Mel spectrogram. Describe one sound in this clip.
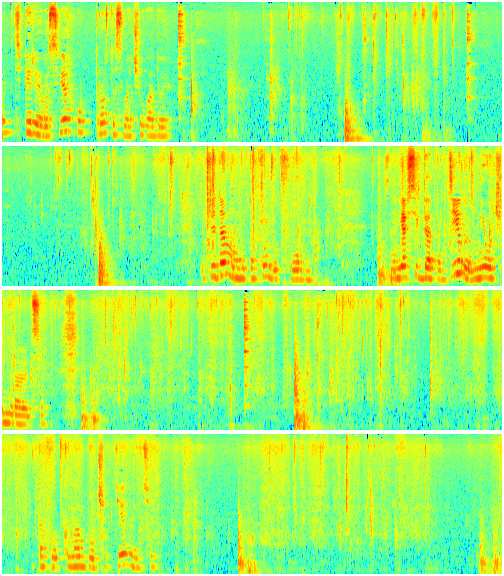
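Hands squish and slap soft dough in a bowl.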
